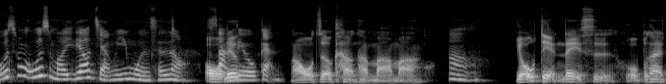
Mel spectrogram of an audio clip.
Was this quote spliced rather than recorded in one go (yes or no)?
yes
